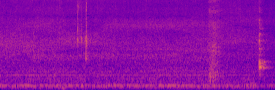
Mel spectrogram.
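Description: Diced chicken sizzling in a hot frying pan: a steady hiss over a low hum, with a few light clicks and a brief louder flare about four seconds in as the cream soup goes in.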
